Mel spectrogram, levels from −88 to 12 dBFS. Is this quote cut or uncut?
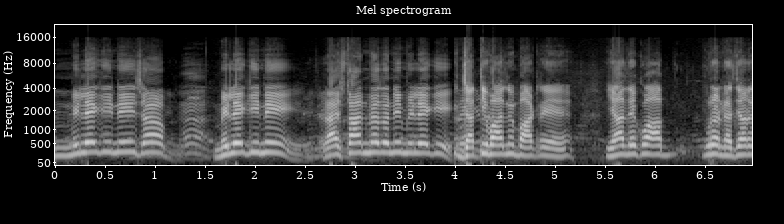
cut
